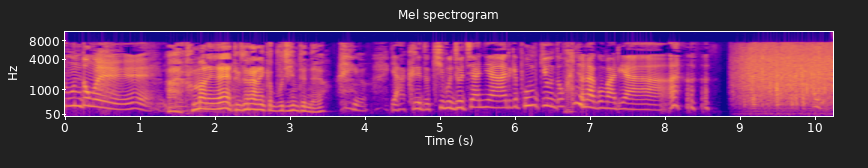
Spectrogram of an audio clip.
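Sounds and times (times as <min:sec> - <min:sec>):
speech: 0:00.2 - 0:10.2
sudden steady downpour of rain: 0:08.9 - 0:10.2.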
